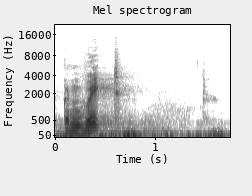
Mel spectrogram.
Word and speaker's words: convict: a verb it becomes it becomes the same word same spelling but the stress changes it goes to the second syllable that is convict convict convict see the difference that is the same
